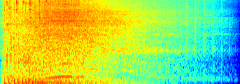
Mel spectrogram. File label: Chain Saw Tonfa Accent Rev; Warframe; Grineer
